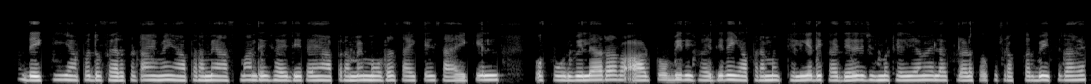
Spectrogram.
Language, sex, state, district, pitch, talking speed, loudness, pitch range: Hindi, female, Bihar, Jamui, 195 Hz, 260 wpm, -15 LUFS, 190-200 Hz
